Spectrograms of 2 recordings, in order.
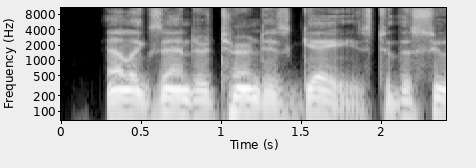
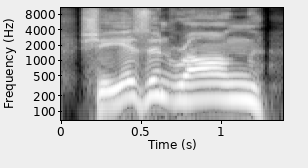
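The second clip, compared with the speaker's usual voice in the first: scream; 12 semitones higher, 5 dB louder than usual. A narrator's reading. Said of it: "He wanted to scream at Travis".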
